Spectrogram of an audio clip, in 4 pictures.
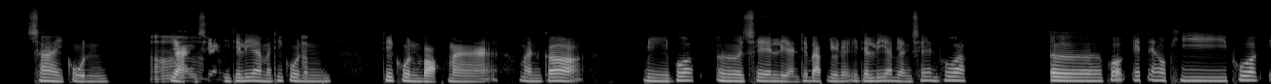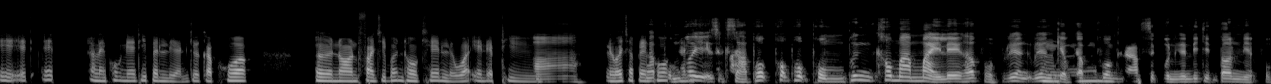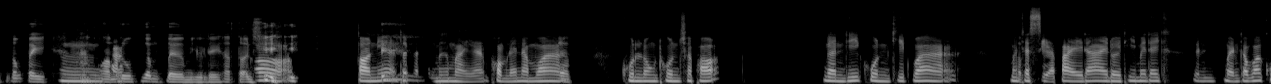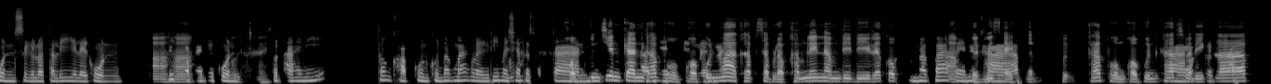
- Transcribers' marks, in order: in English: "Non fungible tokens"; laughing while speaking: "นี้"; chuckle
- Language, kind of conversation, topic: Thai, unstructured, การเรียนรู้สิ่งใหม่ๆ ทำให้ชีวิตของคุณดีขึ้นไหม?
